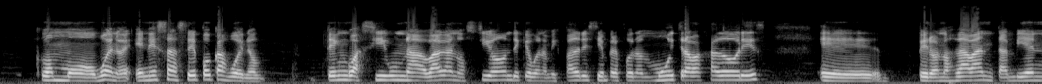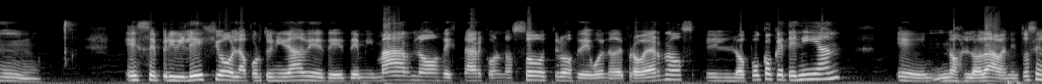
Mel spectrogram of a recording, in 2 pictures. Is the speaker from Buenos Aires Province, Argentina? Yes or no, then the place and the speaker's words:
yes; San Justo, Buenos Aires Province, Argentina; Yo me crié en un barrio de la provincia, en San Justo.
